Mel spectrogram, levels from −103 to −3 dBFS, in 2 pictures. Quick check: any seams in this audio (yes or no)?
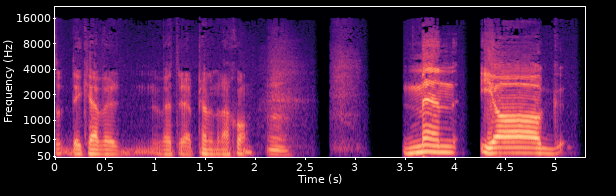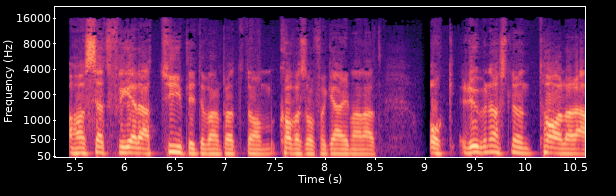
yes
